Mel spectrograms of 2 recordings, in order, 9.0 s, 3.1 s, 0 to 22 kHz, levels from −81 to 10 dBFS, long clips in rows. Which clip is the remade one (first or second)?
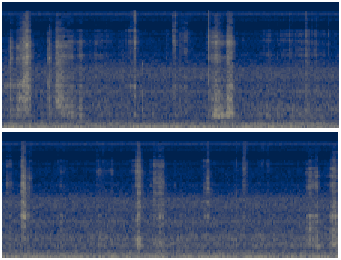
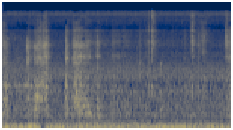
second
